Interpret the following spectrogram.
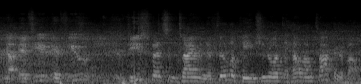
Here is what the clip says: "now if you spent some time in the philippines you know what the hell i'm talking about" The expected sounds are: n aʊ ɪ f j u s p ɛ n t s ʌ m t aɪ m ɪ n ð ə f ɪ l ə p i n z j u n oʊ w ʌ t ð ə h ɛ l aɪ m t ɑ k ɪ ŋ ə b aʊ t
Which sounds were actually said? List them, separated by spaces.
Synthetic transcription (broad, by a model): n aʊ ɪ f j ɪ s p ɛ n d s ʌ m t aɪ m ɪ n ð ə f ɪ l ə p i n z j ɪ n oʊ w ʌ t ð ə h ɛ l aɪ m t ɑ k ɪ ŋ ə b aʊ t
